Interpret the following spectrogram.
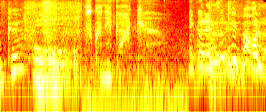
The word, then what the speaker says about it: cœur: le mot cœur cœur alors ici on a le son k non au départ comme si c'était un cas que que le son e comme le E en français avec la langue au milieu e et le r on va dire cœur cœur cœur cœur donc le r il nous vient un petit peu de la gorge cœur par exemple j'ai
